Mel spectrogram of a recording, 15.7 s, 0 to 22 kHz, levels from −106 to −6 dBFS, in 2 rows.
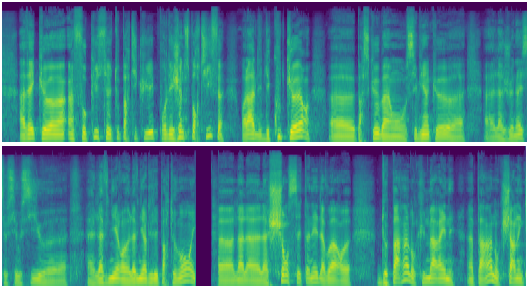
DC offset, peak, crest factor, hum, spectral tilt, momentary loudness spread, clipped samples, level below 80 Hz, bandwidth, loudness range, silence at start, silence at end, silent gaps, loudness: under 0.1%; 0 dBFS; 18 dB; none; -4.5 dB/octave; 10 LU; under 0.1%; -48 dBFS; 18 kHz; 3 LU; 0 s; 0 s; 10.78-11.02 s; -20 LUFS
